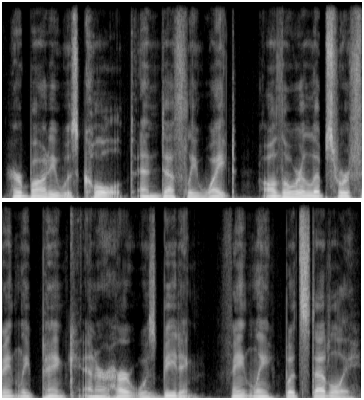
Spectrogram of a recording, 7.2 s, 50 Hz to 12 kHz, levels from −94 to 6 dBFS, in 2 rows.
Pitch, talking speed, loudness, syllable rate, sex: 105 Hz, 175 wpm, -17 LUFS, 4.8 syllables/s, male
